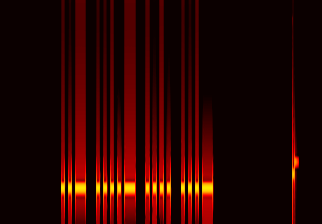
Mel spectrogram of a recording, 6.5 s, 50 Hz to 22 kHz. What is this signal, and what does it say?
Morse code, heard as a keyed tone, about 17 wpm, 700 Hz. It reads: U4HV
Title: Four Challenging Letter-Number Combinations 17wpm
